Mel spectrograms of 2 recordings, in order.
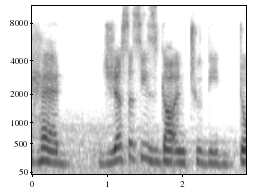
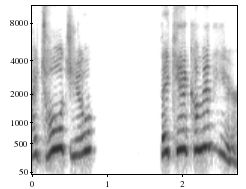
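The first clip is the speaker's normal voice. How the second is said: put-on very high, loud small child's voice; 12 semitones higher, 6 dB louder than usual. Voicing a child in the shack answering again: little kid voice. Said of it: "that little kid voice just coming up again".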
